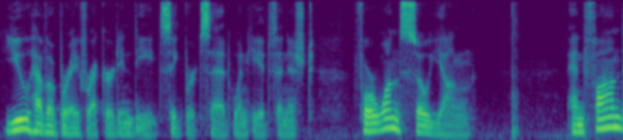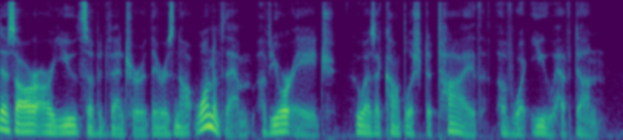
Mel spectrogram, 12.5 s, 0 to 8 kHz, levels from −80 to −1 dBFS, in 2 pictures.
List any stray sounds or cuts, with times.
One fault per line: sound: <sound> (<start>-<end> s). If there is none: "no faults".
sound: thud (5.1-5.2 s)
